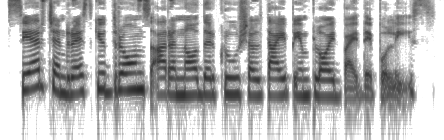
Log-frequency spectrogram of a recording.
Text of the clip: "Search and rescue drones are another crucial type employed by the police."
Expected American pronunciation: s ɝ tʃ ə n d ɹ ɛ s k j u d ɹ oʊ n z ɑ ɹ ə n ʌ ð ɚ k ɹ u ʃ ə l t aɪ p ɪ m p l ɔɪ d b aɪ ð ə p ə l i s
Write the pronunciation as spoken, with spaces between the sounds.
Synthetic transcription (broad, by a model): s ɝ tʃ ə n d ɹ ɛ s k j u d ɹ oʊ n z ɑ ɹ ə n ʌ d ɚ k ɹ u ʃ ə l t aɪ p ɪ m p l ɔɪ d b aɪ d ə p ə l i s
